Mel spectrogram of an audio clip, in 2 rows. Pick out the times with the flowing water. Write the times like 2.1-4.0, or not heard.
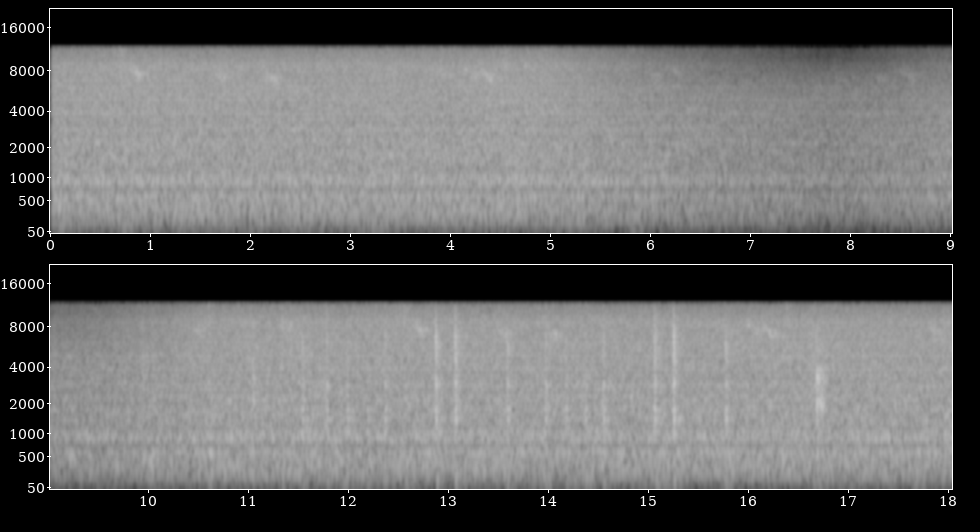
0.0-18.0.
